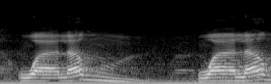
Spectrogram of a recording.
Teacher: sisi lidah hafatul lisan naik ke langit-langit ya ke gigi geraham atas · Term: al-istitalah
